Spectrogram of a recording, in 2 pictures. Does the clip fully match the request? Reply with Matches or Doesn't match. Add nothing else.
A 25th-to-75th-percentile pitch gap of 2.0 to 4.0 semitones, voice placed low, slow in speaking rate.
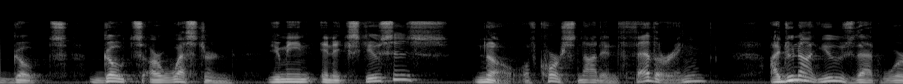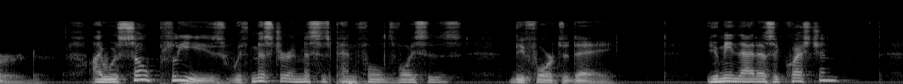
Doesn't match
